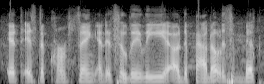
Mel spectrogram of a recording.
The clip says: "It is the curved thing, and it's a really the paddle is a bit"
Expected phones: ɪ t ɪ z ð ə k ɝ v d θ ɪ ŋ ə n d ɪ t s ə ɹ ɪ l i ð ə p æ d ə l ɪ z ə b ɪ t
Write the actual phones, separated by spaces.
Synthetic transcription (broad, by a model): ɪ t ɪ s ð ə k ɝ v θ ɪ ŋ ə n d ɪ t s ə l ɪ l i ð ə p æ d l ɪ s ə b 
